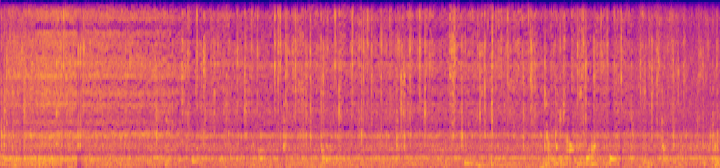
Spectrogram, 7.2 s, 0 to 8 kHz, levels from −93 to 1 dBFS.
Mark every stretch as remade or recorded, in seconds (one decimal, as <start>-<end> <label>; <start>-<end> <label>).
0.0-7.2 remade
